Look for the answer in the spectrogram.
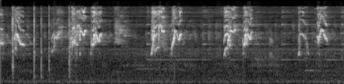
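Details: Lovebird long chattering 'ngekek' song: paired and tripled bursts of shrill, squeaky high notes about every second, sharp and clear above a soft low hum.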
